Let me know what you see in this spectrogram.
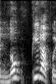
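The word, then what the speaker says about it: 鹿皮: 높이인데 우리말로는 읽을 때 녹비라고 읽는다 하네요 녹비 그래서 이제 사슴 가죽은 쓰기는 높이라고 쓰지만 읽을 때는 녹비 자 그래서 녹비의 가로왈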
